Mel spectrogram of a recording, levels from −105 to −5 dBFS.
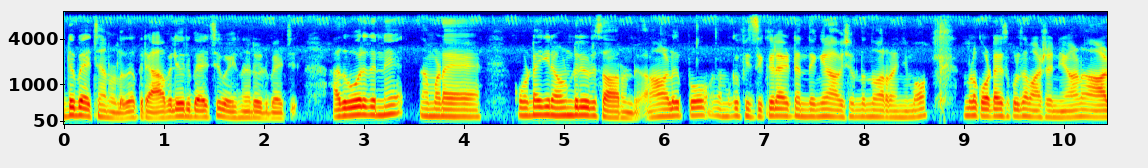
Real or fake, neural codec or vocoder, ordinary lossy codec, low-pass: real; none; none; 7.2 kHz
